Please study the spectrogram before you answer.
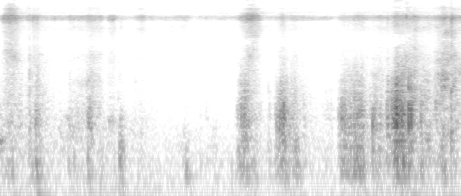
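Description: A Staffordshire Bull Terrier gives a series of gruff, breathy growls and grumbles, each lasting under a second and bunched in irregular runs. A thin, steady high-pitched whine runs underneath throughout.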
